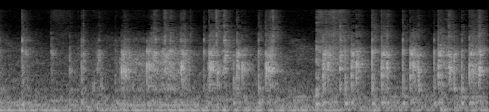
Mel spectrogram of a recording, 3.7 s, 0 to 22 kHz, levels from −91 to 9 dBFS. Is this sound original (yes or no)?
yes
